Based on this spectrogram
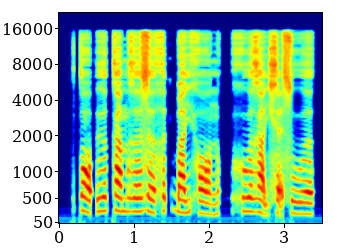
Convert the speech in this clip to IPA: t̪ ɔ˧˩ ʔ ɨ˨˦ ə̯ k a˧ m ɣ əː˨˦ z əː˧˩ h ə˦˥ t̚ ɓ a˨˦ j h ɔ˧˩˨ n | h u˧ ə̯ ɣ a̰˧˨ j x ɛ̰˧˨ s u˨˩ ə̯

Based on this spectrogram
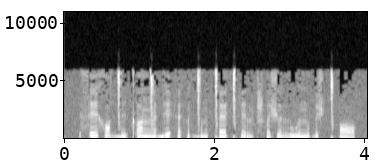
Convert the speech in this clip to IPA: s e x ɔ ɡ͡ǀ e kʼ ʌ ŋ͡ǀ ɛ ɡ e h ɛ h ɵ ɡ͡ǀ ʌ n ǀ ɛ ǀʰ e r ʈ͡ʂʰ ʌ ʃ ɵ r v ɯ n u ɠ ə ʃ ǀʰ ɔ

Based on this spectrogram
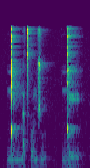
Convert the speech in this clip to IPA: ŋ͡ǃ e nː a tʰ o n d͡ʒ u | ŋ͡ǃ e

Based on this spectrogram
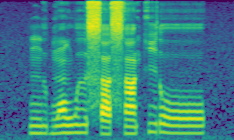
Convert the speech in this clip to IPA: ŋ ɨ˧ b ɔ̃˦ w ɨ˦˨ s a˨ s ã˨˦ k i˦ ɾ oː˧

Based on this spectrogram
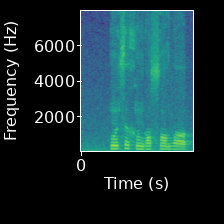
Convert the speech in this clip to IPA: p õ s ɤ x õ ɡ u sˤ õ v ɔ

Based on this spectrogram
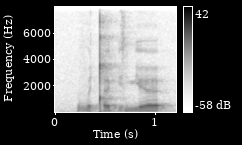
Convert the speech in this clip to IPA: v ə ǃ ɜ pʲ ə z mʲ ɜ

